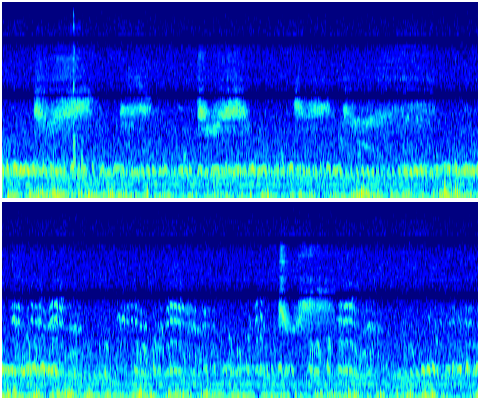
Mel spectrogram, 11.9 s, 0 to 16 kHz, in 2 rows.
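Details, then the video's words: Black grouse, Worlds End on Ruabon Moor, North Wales, recorded 25 March 2018: a low bubbling warble throughout, punctuated by short sneezing hisses every second or two, with heavy wind noise. "Black Grouse at Worlds End Ruabon Moor North Wales on 25th March 2018"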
